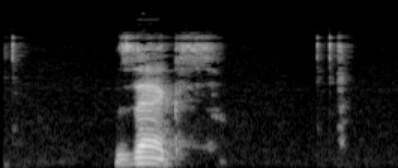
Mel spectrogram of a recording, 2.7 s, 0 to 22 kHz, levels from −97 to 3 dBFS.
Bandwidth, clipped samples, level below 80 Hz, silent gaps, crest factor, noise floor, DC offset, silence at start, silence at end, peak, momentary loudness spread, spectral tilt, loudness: 9.6 kHz; under 0.1%; -66 dBFS; none; 22 dB; -77 dBFS; under 0.1%; 0.75 s; 0.35 s; -2 dBFS; 24 LU; -3 dB/octave; -19 LUFS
